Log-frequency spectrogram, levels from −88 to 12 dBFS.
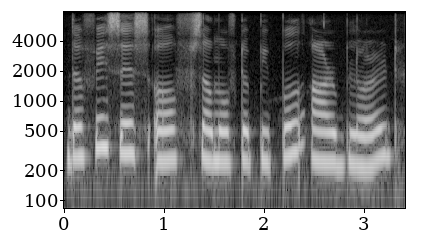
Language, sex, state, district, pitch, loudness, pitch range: English, female, Assam, Kamrup Metropolitan, 255 Hz, -13 LUFS, 250-280 Hz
